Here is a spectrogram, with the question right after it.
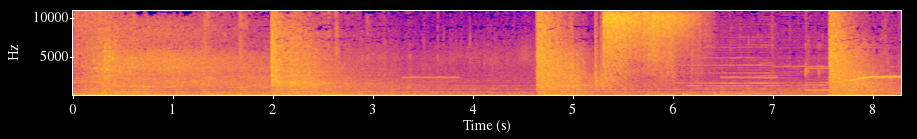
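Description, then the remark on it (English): Repeated bomb explosions strike a ship with no engines or shields: four heavy, booming blasts at uneven intervals, each leaving a deep rumble and crackling debris, with thin ringing metallic tones lingering afterward. A bug bomb has hit the ship. “We've got a bug bomb.”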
